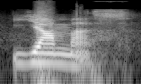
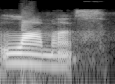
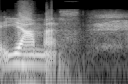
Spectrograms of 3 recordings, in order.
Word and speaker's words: llamas: It sounds like a Y. Yeah, llamas, not llamas, right? Like an L. It's like a Y, llamas.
